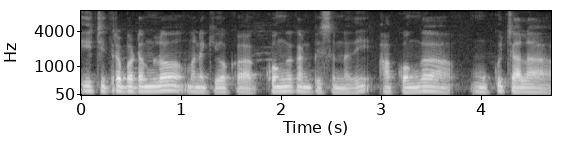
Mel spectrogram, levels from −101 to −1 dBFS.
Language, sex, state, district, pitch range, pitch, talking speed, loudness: Telugu, male, Andhra Pradesh, Visakhapatnam, 105-120 Hz, 110 Hz, 140 wpm, -20 LUFS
